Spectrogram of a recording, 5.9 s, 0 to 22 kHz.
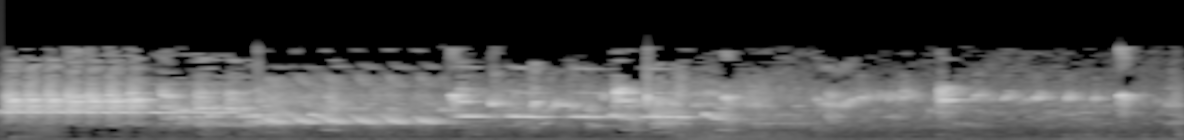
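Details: Finches courting inside an aviary, recorded 10 May 2015: a rapid, even trill of high chirps runs for about two seconds, then a thin whistled note, over several overlapping high twittering birds and a low background hum.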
